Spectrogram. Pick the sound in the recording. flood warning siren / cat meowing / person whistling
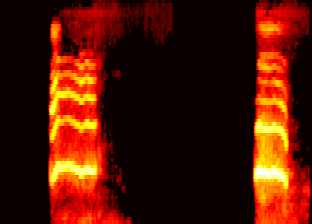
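cat meowing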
